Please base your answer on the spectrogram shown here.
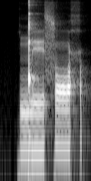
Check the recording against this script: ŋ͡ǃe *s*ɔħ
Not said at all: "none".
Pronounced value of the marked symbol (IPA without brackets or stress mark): s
